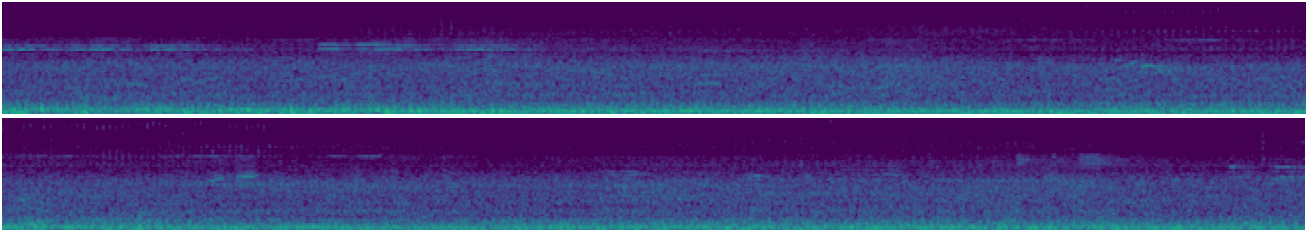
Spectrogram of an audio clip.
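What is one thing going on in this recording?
Motor scooters ride past on a street.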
